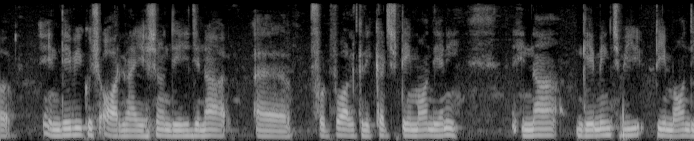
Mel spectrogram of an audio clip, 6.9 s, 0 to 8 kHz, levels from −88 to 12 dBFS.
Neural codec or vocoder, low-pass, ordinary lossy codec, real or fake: none; 7.2 kHz; MP3, 64 kbps; real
